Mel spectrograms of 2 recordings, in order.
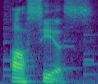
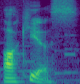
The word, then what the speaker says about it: Arceus: changed a generation later the pronunciation of this pokemon originally was arceus however was changed to arceus probably due to the r sound it made this pronunciation was made even more official given the rks system introduced in gen 7.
